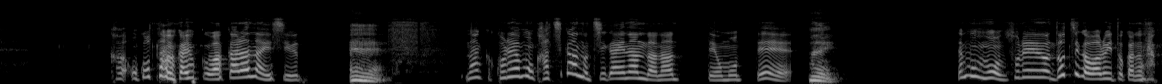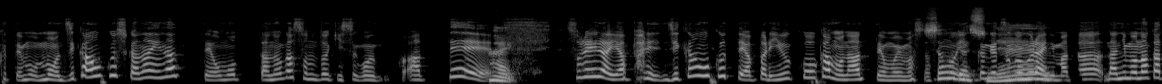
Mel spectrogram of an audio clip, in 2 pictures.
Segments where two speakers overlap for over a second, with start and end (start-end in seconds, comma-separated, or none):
20.9-22.1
